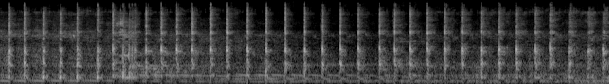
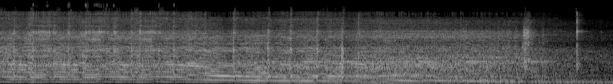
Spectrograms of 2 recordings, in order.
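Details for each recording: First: Restored, rebuilt Yamaha F1ZR two-stroke with standard CDI, pulser and magnet: sharp, uneven pops about three a second over a rough, stumbling idle. The mechanic judges the ignition timing too far advanced. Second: Restored Yamaha F1ZR two-stroke with a rebuilt stock (STD) engine and full clutch: crisp rasp climbs and falls cleanly through the revs with steady firing, no misfire or knock; engine sounds healthy after restoration.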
